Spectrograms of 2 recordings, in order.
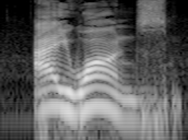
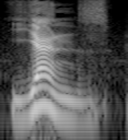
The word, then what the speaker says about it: Hyans: C'est tout a commencé par deux ou trois réunions chez Joe Iwans. Joe Iwans. Joe Iwans. Iwans, Iwans, Iwans, Iwans, Iwans, Iwans, écoutez, ça s'écrit H-Y-A-N-S. Yans. Joe Yans.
